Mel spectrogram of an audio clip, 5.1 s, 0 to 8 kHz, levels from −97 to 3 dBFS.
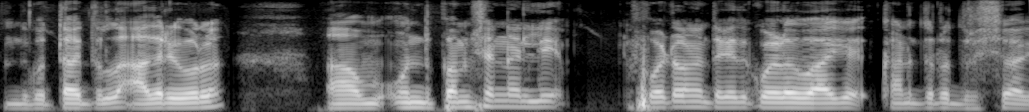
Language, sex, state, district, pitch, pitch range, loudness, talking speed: Kannada, male, Karnataka, Koppal, 130 Hz, 120-140 Hz, -16 LUFS, 165 wpm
